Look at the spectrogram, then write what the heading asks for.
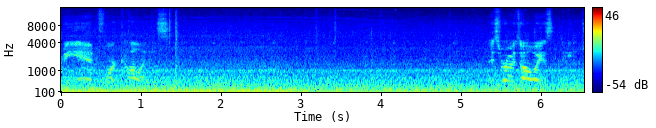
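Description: A car cruises along highway 287 between Laramie and Fort Collins, its steady loud road and engine rumble filling the cabin, with brief bits of voice at the start and near the end.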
